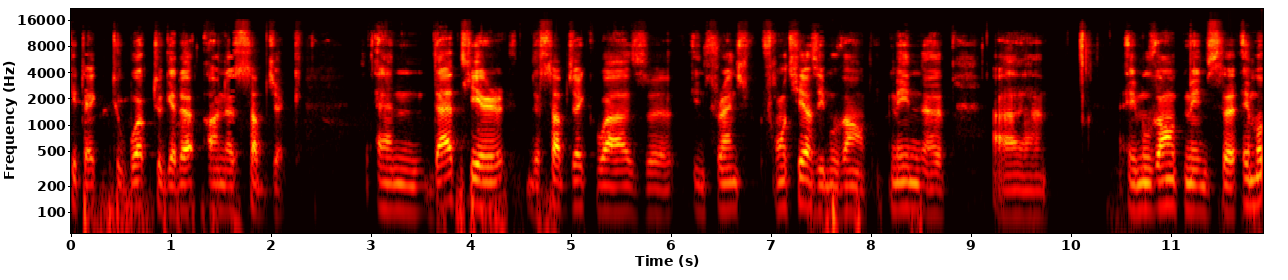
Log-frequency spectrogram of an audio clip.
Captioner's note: says it in French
